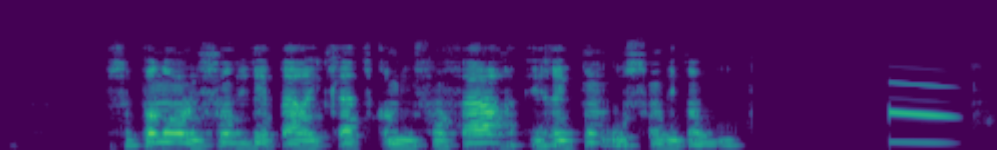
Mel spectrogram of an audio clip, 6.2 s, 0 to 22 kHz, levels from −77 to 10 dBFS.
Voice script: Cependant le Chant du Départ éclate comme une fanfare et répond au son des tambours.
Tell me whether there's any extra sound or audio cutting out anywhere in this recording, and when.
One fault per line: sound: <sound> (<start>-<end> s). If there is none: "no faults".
sound: chirp (5.5-6.0 s)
